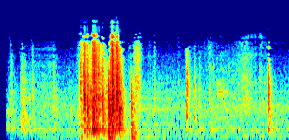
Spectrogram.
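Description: A cat scrambling up behind a computer tower, its claws scraping and knocking on the case. There is a burst of clattering about two seconds in, then a few single knocks.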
